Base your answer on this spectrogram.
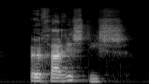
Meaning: eucharistic, eucharistical
- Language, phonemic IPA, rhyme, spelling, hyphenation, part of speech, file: Dutch, /ˌœy̯.xaːˈrɪs.tis/, -ɪstis, eucharistisch, eu‧cha‧ris‧tisch, adjective, Nl-eucharistisch.ogg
